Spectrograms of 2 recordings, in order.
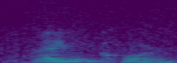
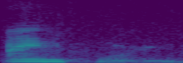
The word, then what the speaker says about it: einkorn: Einkorn. Einkorn.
